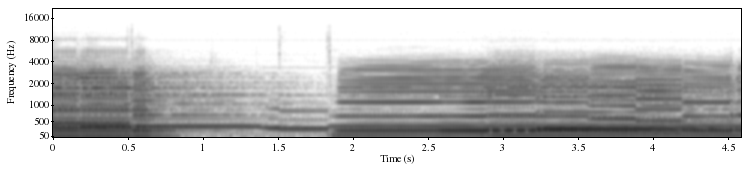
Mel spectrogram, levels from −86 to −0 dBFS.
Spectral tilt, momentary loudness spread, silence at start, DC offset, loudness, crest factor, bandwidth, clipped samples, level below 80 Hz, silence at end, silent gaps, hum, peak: -7.5 dB/octave; 13 LU; 0 s; under 0.1%; -21 LUFS; 12 dB; 6.2 kHz; under 0.1%; -38 dBFS; 0 s; none; none; -8 dBFS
